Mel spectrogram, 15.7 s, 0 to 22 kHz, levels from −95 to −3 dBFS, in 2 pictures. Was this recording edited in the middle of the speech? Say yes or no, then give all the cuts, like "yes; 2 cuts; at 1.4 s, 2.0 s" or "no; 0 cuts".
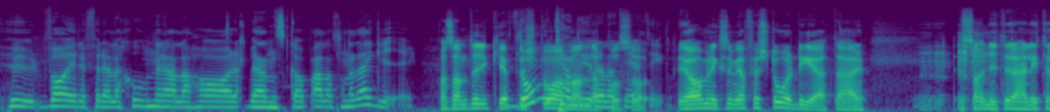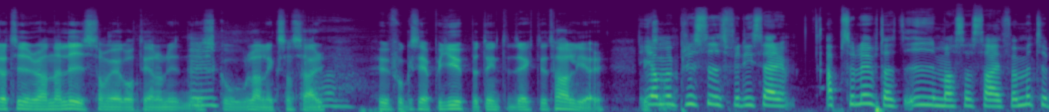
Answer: yes; 2 cuts; at 1.8 s, 12.6 s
